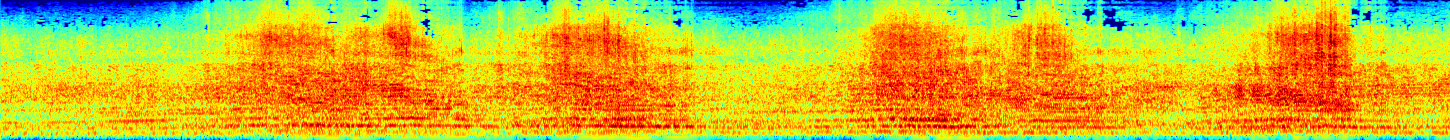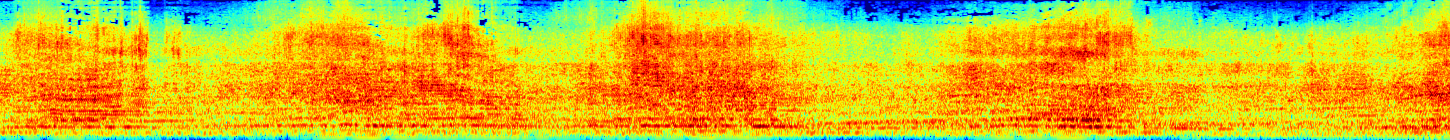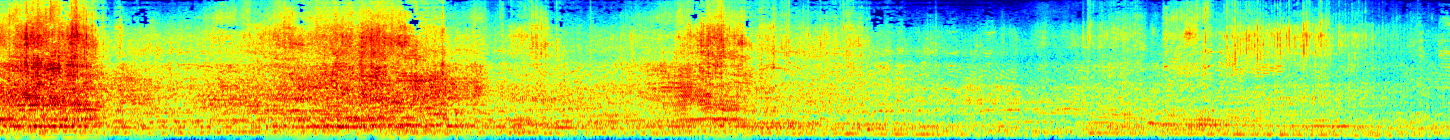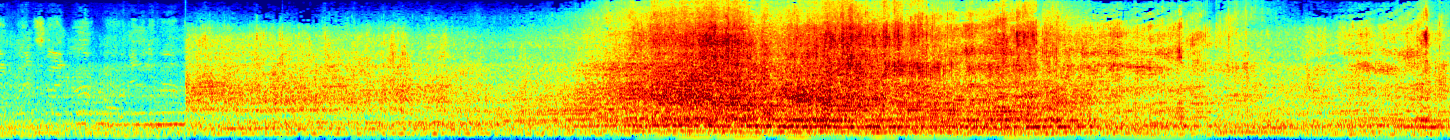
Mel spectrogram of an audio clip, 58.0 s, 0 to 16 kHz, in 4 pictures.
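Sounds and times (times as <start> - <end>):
race car engines passing by: 0.0 - 58.0.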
